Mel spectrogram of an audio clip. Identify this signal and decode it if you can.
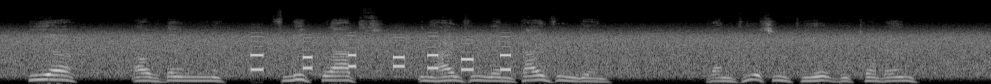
DTMF, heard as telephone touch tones, dialled by hand, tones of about 110 ms, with phone line noise. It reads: 3598613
